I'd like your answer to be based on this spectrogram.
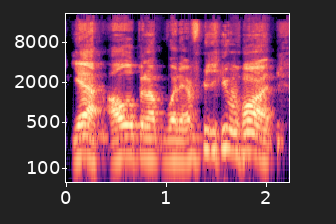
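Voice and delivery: eager yes-man voice, breaking into a laugh; laughing mock eager official. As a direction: play the leader overly keen, laughing as you go. Quoting eager Bahamas leader.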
